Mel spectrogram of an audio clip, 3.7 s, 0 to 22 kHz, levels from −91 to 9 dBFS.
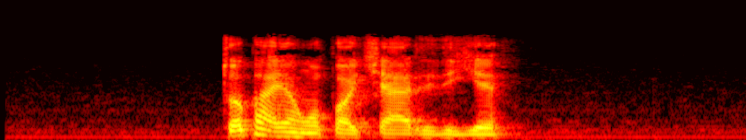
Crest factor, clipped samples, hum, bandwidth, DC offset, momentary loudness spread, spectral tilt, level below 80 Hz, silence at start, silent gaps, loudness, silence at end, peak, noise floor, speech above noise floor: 20 dB; under 0.1%; none; 7.8 kHz; under 0.1%; 5 LU; -5.5 dB/octave; -58 dBFS; 1.1 s; none; -19 LUFS; 1.2 s; -2 dBFS; -58 dBFS; 39 dB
